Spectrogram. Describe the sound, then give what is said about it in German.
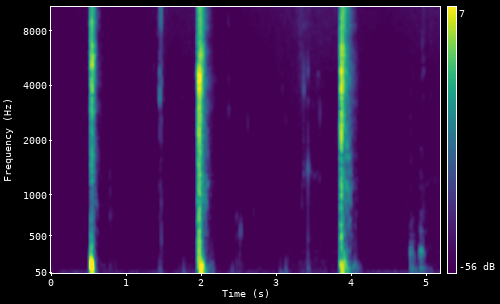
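A person imitates a dog sneezing or reacting to something it has just tasted and dislikes: three sharp, loud, breathy snorts spaced out over a few seconds, with faint softer puffs between them and a couple of small clicks at the end. “Hund, wo ein bisschen, wo so ein bisschen, er muss er niesen oder hat er gerade etwas geschmeckt, was er nicht so geil findet, geht so.”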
